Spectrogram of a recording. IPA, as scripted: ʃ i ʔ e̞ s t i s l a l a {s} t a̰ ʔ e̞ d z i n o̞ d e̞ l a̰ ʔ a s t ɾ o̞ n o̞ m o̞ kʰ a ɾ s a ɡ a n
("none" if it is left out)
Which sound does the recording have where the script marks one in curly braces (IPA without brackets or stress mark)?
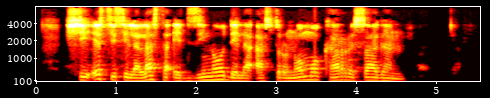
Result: s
